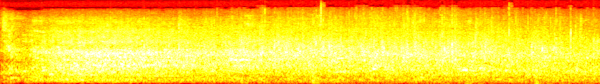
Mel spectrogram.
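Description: Seated audience laughing and applauding. The clapping swells within the first second and then slowly tapers off.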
